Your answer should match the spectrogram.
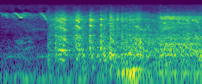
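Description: A car engine starting about a second in, then running steadily.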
